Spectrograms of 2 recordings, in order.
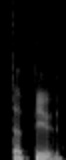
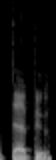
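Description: First: The stress is on the second syllable. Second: The stress is on the first syllable.

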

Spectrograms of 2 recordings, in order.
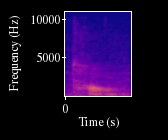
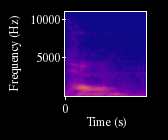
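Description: First: The syllable has a low falling tone. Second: The syllable has a high rising tone. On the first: It means sugar as an ingredient. "黑糖的糖是念第四声桶" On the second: It means candy. "而棉花糖的糖是念桶"

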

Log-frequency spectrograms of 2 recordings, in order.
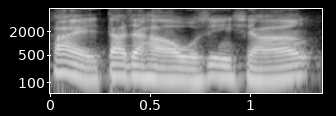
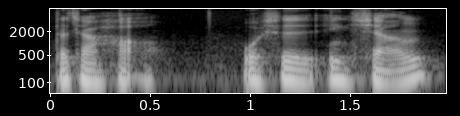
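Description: First: It is said in a plain everyday voice. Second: It is said in a deep, warm radio voice.

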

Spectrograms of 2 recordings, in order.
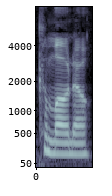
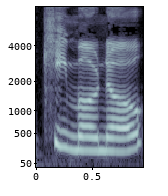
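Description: First: It is said in an American way. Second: It is said in a Japanese-style way.

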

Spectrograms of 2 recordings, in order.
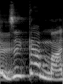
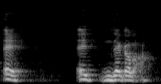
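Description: First: It is said in a higher, brighter voice. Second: It is said in a lower, casual voice.

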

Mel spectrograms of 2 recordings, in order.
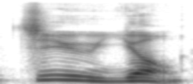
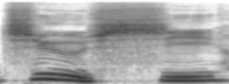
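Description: First: Fourteen is read ending in yon. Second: Fourteen is read ending in shi. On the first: "也不是就用" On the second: "完全不是就西"

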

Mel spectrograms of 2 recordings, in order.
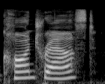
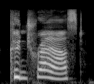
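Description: First: The stress is on the first syllable. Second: The stress is on the second syllable.

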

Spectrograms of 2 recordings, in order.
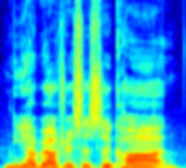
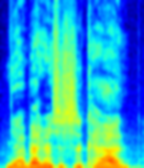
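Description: First: It is a threatening warning not to go. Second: It is a sincere, encouraging suggestion.

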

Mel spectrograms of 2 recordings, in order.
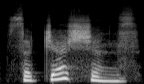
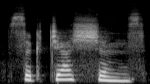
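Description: First: The first g is a j sound. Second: The first g is a hard g sound. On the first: "把两个G 都念成J 的声音" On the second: "第一个G 发G，第二个G 发J"

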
